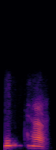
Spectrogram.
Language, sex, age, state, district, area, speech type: Malayalam, male, 18-30, Kerala, Malappuram, rural, conversation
